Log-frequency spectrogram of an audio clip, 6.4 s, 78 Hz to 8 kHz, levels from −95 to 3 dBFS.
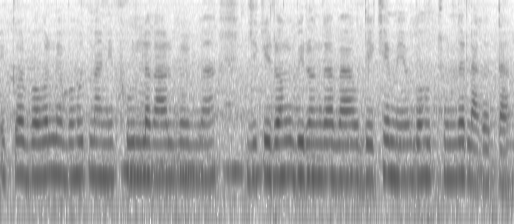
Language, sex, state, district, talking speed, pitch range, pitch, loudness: Bhojpuri, female, Uttar Pradesh, Varanasi, 185 wpm, 205-215 Hz, 210 Hz, -40 LUFS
